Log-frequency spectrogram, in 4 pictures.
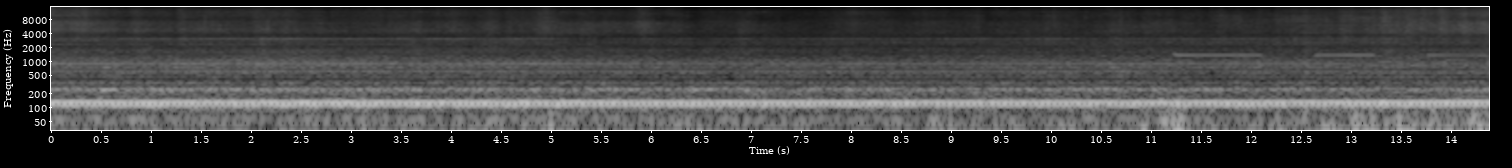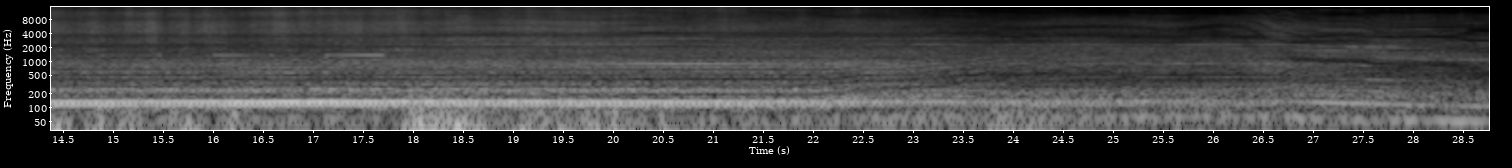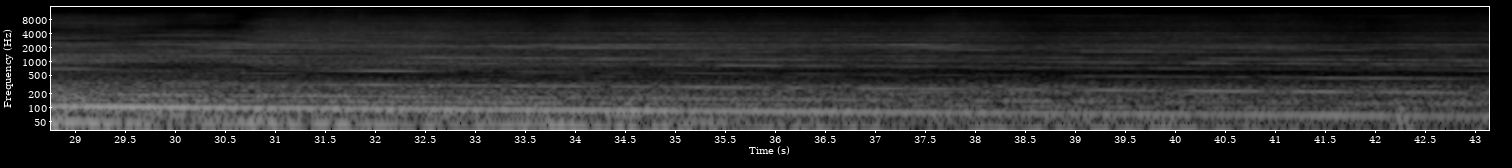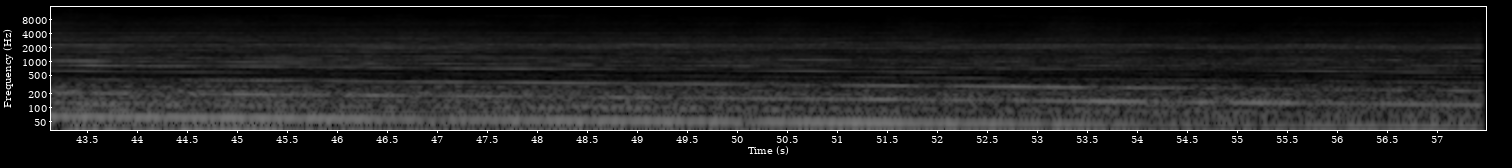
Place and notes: stodby, lolland, combined harvester
a combined harvester in a barley field - then stopping and run down of the machine - some wind
international landscapes - topographic field recordings and social ambiences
